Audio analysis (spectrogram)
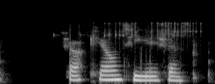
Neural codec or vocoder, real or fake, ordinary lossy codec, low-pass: none; real; Opus, 16 kbps; 7.2 kHz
